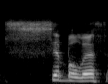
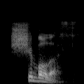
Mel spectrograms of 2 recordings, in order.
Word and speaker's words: shibboleth: tribes and it was they knew that whoever pronounced the word sibileth versus shibboles shibboleth well they just learned that's the way you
